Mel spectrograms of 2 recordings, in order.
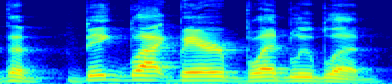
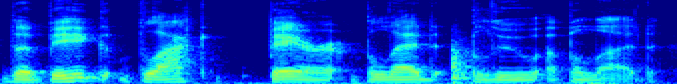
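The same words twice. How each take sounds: First: Rattled off quickly; fast tongue twister. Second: Careful, slow and quiet; slow tongue twister. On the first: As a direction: race through it fast. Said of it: "I did it way faster than you". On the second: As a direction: spell it out word by word, slowly. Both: Shown as a demonstration.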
